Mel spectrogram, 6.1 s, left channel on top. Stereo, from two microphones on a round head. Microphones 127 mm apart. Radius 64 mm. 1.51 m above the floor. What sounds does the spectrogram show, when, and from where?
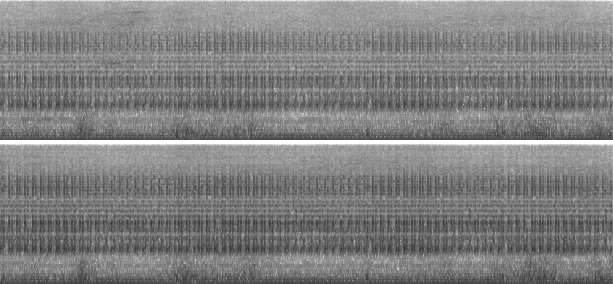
0.0 s a helicopter: 40° right (ahead or behind)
